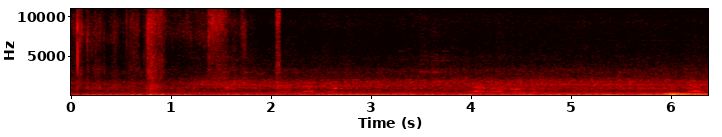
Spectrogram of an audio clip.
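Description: A phone being handled: a few knocks and rubs on the microphone in the first two seconds, over a steady low hum.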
